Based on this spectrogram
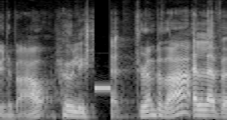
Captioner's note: beep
